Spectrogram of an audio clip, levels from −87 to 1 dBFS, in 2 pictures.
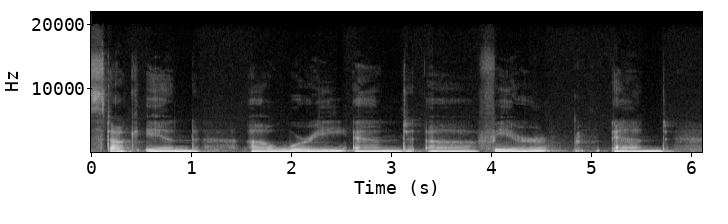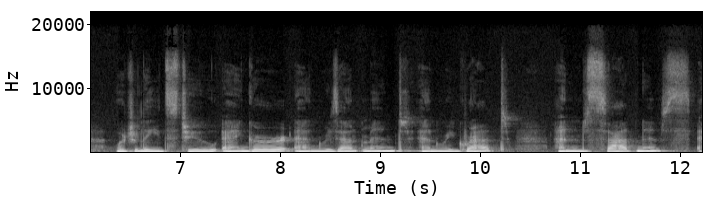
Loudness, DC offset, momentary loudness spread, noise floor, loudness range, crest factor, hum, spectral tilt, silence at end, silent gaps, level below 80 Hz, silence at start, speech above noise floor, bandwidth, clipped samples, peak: -17 LUFS; under 0.1%; 9 LU; -42 dBFS; 2 LU; 16 dB; none; -7.5 dB/octave; 0 s; none; -72 dBFS; 0 s; 26 dB; 15 kHz; under 0.1%; -2 dBFS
